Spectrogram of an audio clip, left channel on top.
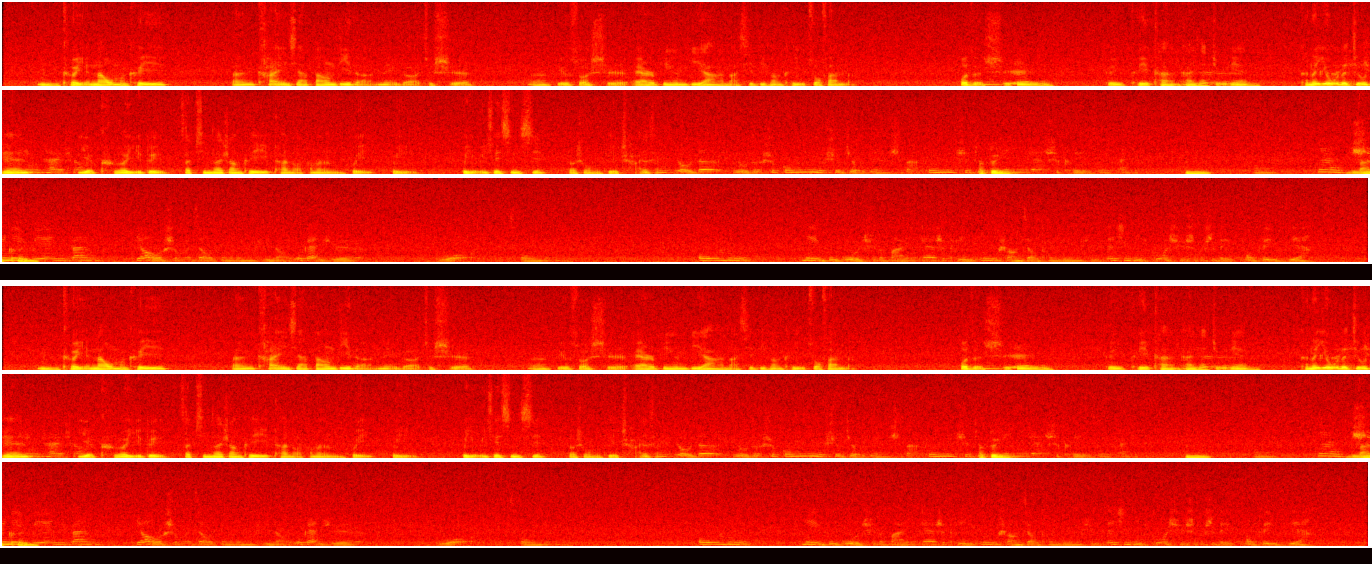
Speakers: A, on the left; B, on the left.
A: 嗯，可以。那我们可以，嗯，看一下当地的那个，就是，嗯、比如说是 Airbnb 啊，哪些地方可以做饭的。或者是
B: 嗯，对，
A: 对，可以看看一下酒店，
B: 就是
A: 可能有的酒店也可以，
B: 可以去平台上，
A: 对，在平台上可以看到他们会会会有一些信息，到时候我们可以查一下
B: 就是有的有的是公寓式酒店是吧？公寓式酒店应该是可以做饭的。
A: 啊。对，嗯，
B: 哦，那去那边一般要什么交通工具呢？
A: 那可以。
B: 我感觉我从欧陆内部过去的话，应该是可以路上交通工具，但是你过去是不是得坐飞机啊？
